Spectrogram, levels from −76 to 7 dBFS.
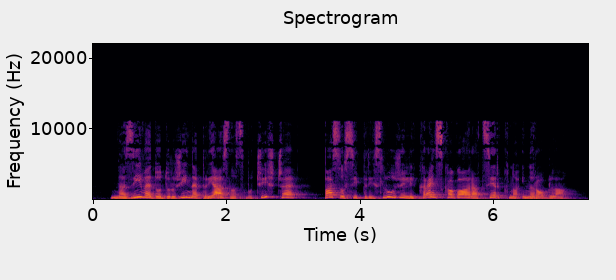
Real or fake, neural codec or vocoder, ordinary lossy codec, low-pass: real; none; MP3, 48 kbps; 14.4 kHz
